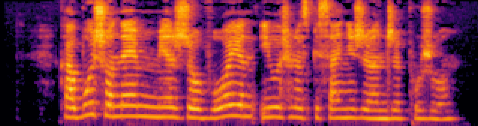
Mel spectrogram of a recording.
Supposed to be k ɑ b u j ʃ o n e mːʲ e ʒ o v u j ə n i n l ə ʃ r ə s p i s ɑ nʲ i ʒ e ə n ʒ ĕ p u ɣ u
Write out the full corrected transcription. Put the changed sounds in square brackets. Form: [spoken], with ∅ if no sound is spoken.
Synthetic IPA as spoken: k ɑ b u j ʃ o n e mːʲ e ʒ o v [o] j ə n i [∅] l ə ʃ r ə s p i s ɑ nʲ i ʒ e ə n ʒ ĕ p u [ʒ] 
